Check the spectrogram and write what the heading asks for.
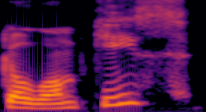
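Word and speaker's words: gołąbki: I don't know if we pronounced it right, the Polish growing up. Can you tell us about these Polish cabbage rolls? – Yes, you nailed it. It's pronounced gwumkis.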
